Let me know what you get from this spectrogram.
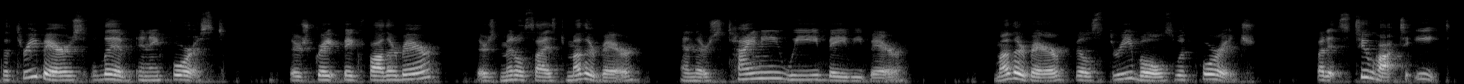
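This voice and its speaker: A woman's voice: medium pitch, lively intonation, slow pace, darkish tone. Woman reading a picture book aloud. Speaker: storybook reader.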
